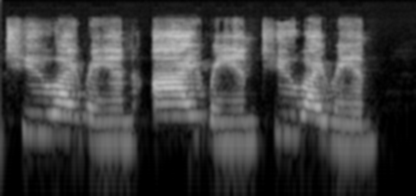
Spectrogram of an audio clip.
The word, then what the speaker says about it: Iran: often kids tried to be funny by chanting i ran to iran i ran to iran the correct pronunciation i always inform them is iran ran is a sentence i told them as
